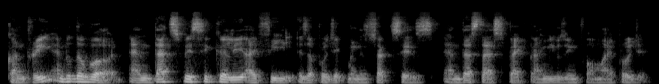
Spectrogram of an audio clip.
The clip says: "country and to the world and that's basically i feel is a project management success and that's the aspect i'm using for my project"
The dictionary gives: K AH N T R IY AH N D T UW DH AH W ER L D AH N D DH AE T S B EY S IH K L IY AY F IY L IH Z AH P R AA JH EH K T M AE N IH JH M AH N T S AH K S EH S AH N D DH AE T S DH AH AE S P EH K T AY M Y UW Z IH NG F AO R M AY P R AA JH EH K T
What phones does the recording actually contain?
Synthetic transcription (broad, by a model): K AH N T R IY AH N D T UW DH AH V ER D AH N D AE T S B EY S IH K L IY AY F IY L IH Z AH P R AA JH EH K T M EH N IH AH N S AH K S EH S AH N D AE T S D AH AE S P EH K T AY M Y UW Z IH NG F AO R M AY P R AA JH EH K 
